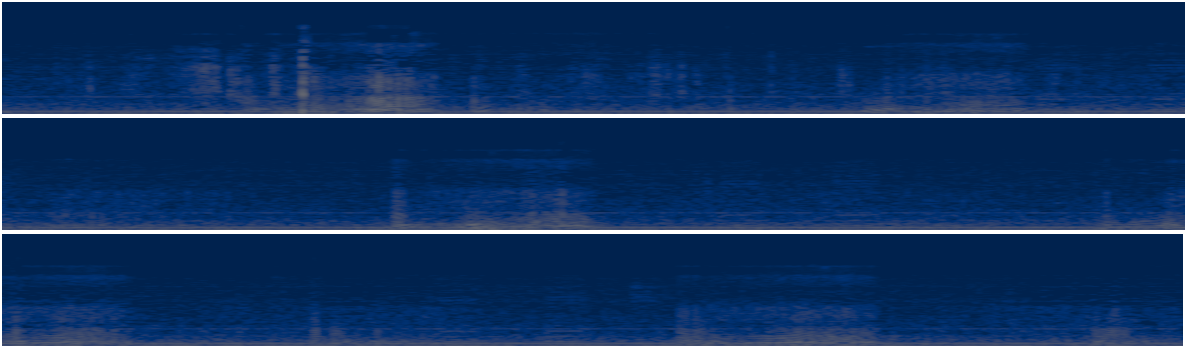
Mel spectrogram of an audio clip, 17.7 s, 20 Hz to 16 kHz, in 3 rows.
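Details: Sleeping animal snoring: soft rasping snores about every four seconds, roughly 15 breaths a minute, over a steady low hum.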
